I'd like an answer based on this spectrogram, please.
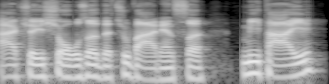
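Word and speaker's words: みたい: Mitai, accent on the mi of mitai, or without anything.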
